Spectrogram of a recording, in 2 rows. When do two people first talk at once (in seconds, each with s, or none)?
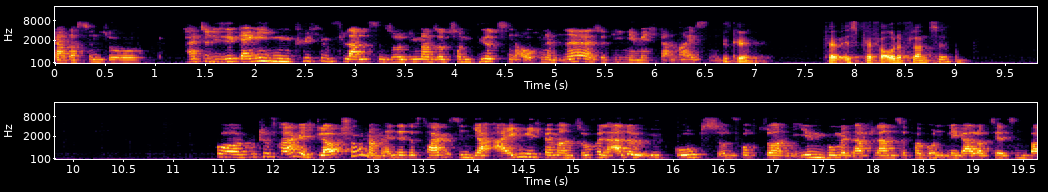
none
